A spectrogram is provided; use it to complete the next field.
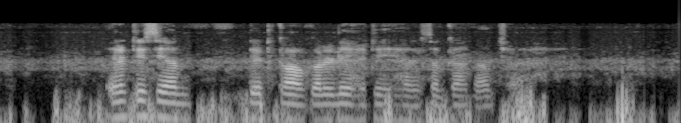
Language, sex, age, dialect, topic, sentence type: Magahi, male, 36-40, Northeastern/Surjapuri, agriculture, statement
